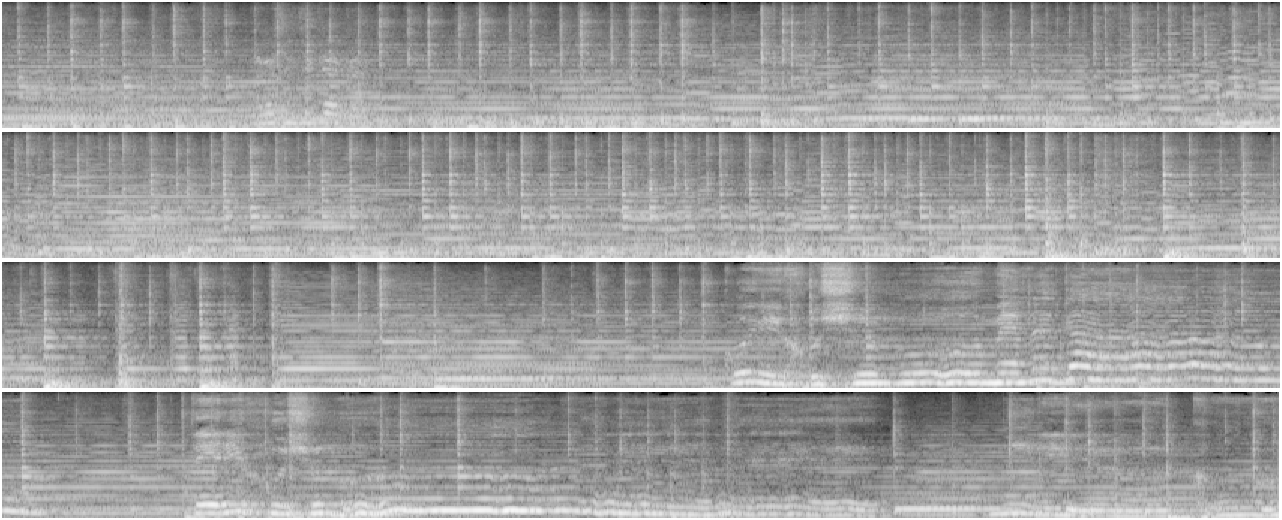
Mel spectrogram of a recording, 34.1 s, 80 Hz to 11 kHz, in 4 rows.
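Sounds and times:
held melodic notes: 0.0 - 23.5
tabla rhythm: 0.0 - 34.0.

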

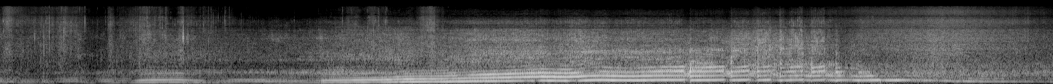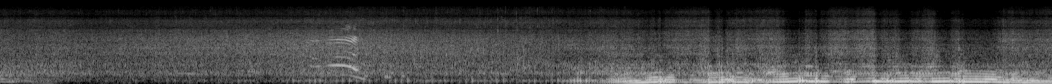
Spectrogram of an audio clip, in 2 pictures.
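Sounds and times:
water churning and splashing: 0.0 - 21.0
car engine revving: 0.4 - 11.0, 16.2 - 21.0.

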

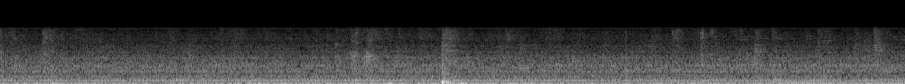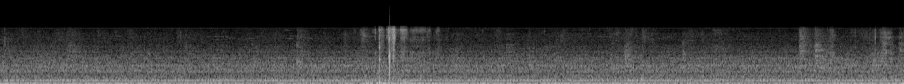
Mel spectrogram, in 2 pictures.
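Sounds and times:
low hum: 0.0 - 18.0
thump: 4.4 - 4.7.

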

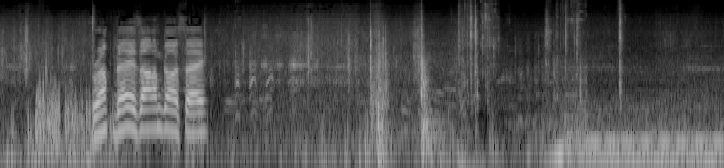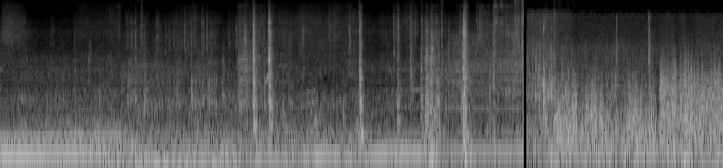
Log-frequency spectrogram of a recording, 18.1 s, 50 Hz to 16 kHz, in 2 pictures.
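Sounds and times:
vehicle engine running low: 6.3 - 15.9.

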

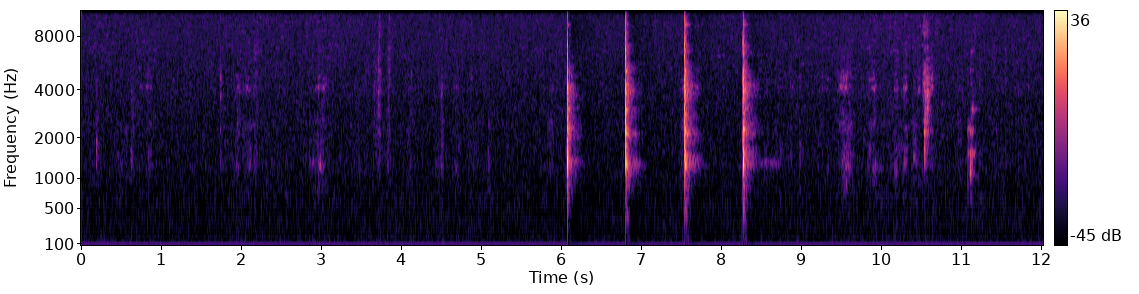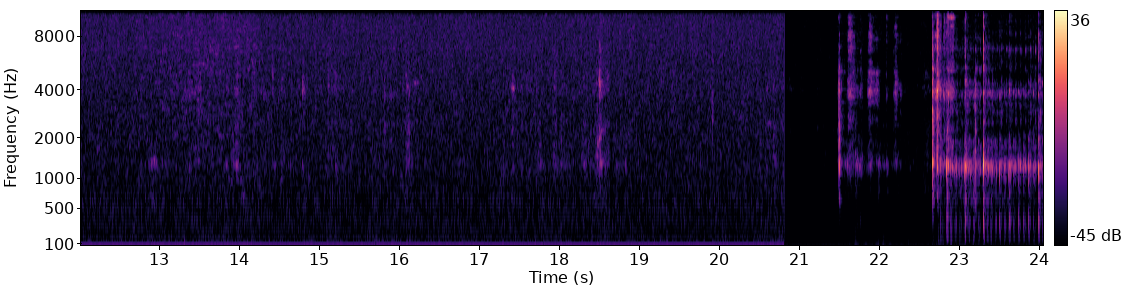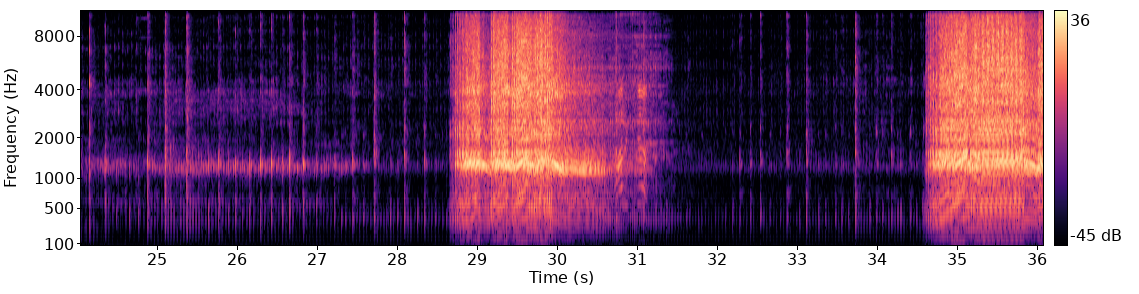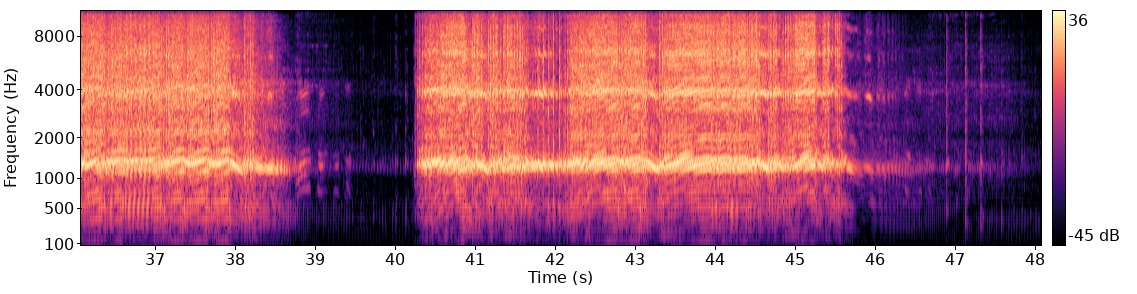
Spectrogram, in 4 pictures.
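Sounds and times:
faint chainsaw running: 22.6 - 48.0.

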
